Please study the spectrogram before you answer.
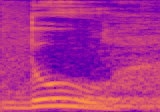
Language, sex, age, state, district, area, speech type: Maithili, male, 18-30, Bihar, Saharsa, rural, read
